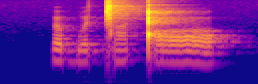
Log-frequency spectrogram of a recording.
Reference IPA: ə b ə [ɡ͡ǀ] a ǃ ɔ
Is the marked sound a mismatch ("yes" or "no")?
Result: no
